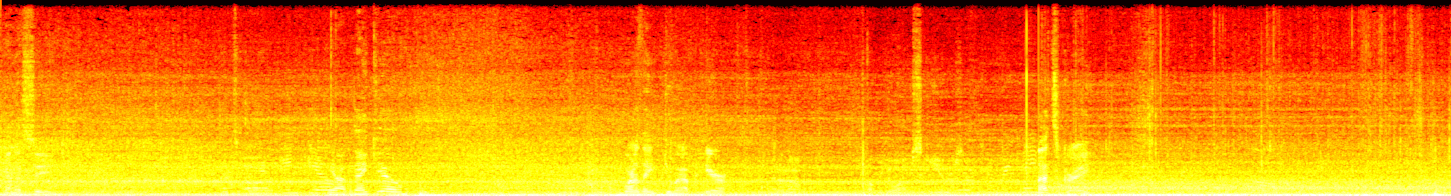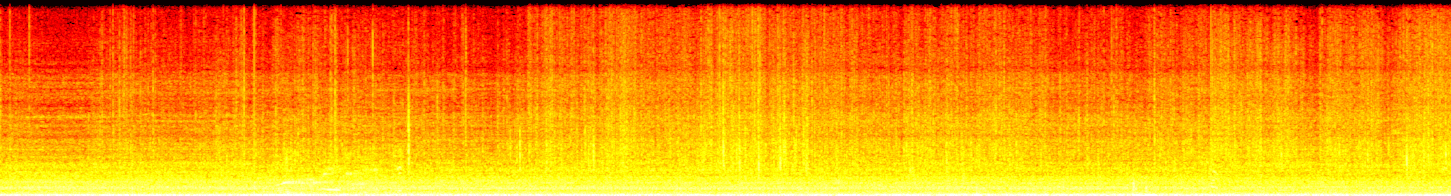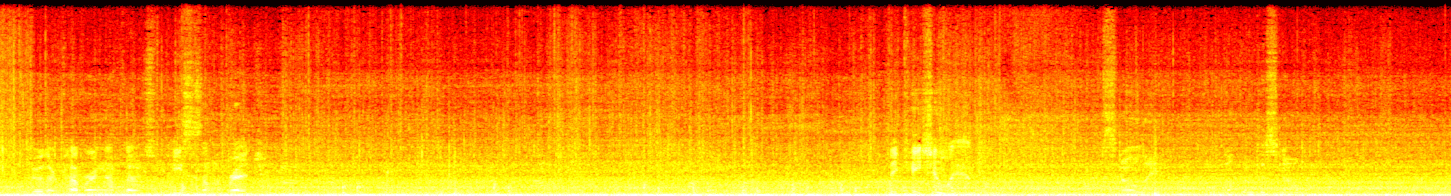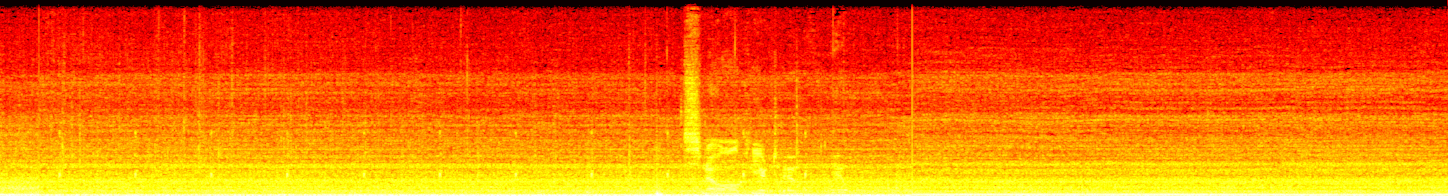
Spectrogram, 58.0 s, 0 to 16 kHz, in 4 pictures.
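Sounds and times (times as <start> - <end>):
car engine and tyre drone: 0.0 - 58.0.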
